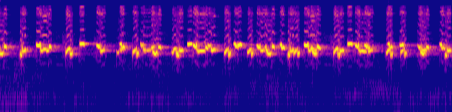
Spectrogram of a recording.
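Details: Lure recording of many yellow-vented bulbuls in quick, continuous song to coax birds to sing. Warbling, bubbly notes wobble up and down without a break, several voices overlapping in a lively jumble.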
